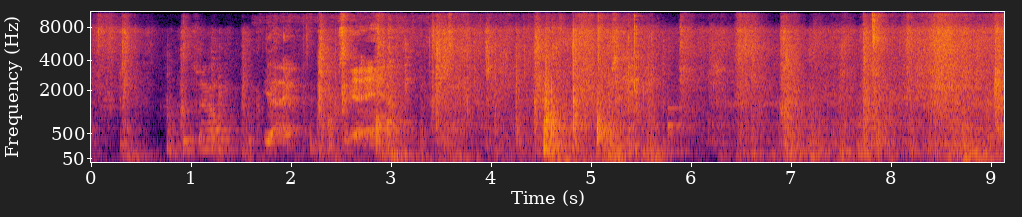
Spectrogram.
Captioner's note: dutch chatter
